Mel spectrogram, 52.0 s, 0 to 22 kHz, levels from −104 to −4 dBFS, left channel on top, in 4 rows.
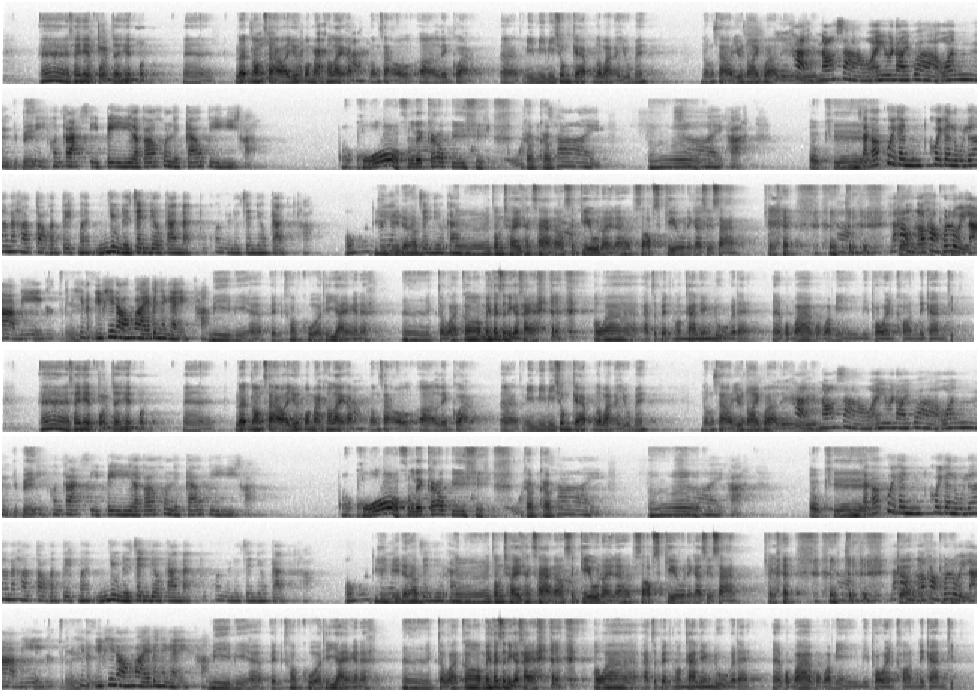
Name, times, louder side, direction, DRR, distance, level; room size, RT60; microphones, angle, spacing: voice 1, 0.5-2.0 2.4-2.8 3.1-6.3 6.6-8.6 9.3-11.0 13.3-13.5 17.5-20.4 21.6-22.3 23.8-24.6 30.6-35.8 36.2-38.7 39.4-40.3 41.7-44.0 44.3-49.0 49.3-51.7, right 1 dB, 15° right, 11 dB, 0.8 m, -25 dB
voice 2, 1.1-1.8 3.4-3.6 4.2-4.3 4.6-4.8 10.3-13.2 13.4-16.4 19.7-20.0 20.4-21.0 22.1-22.9 24.1-28.5 28.8-30.1 31.0-32.2 33.5-33.6 36.2-36.4 37.1-37.4 37.8-41.8 45.3-45.9 47.9-48.6, left 3 dB, 75° left, 13 dB, 0.8 m, -25 dB
27.5 x 13.0 x 7.3 m, 1.3 s
head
